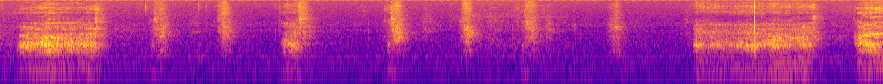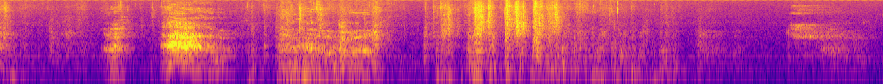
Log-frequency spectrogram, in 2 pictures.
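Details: Indoor Italian Greyhounds on laundry day playing with a lost marble: rough growling and short barks come in repeated bursts, some louder yelps midway, with a woman's voice now and then.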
